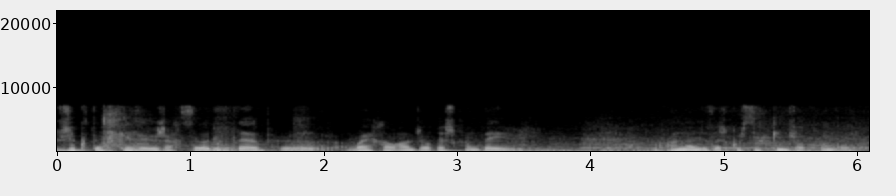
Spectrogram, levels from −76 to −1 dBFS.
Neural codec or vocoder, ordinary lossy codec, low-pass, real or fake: codec, 44.1 kHz, 7.8 kbps, DAC; none; 7.2 kHz; fake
